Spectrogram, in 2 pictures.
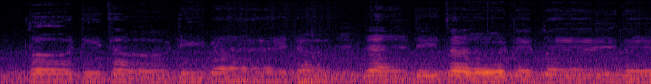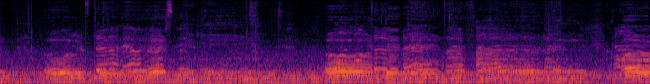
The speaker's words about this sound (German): Gefällt dir das, mit dem Auto so durch den Wald zu fahren? Ja. Durch die bunten Blätter?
